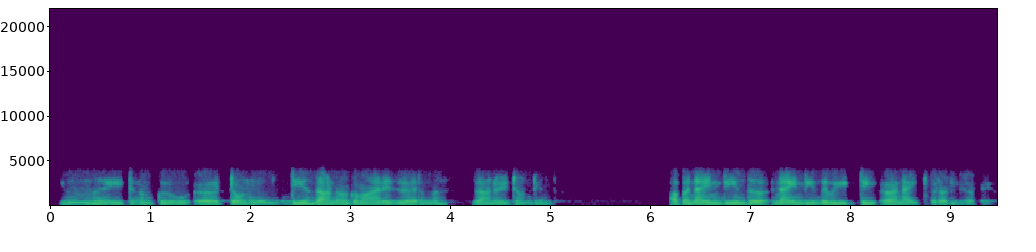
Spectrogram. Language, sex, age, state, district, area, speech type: Malayalam, male, 18-30, Kerala, Idukki, rural, conversation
